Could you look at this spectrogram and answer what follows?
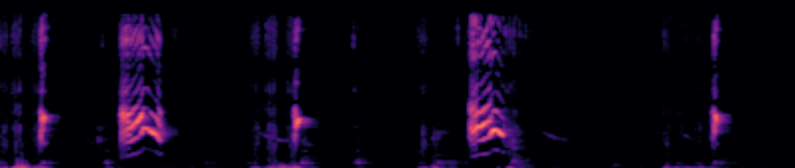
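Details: Responding to a lure, a sogon bird gives two strong, rising-and-falling "cuiit" calls about two and a half seconds apart, between sharp short chips and low thumps.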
